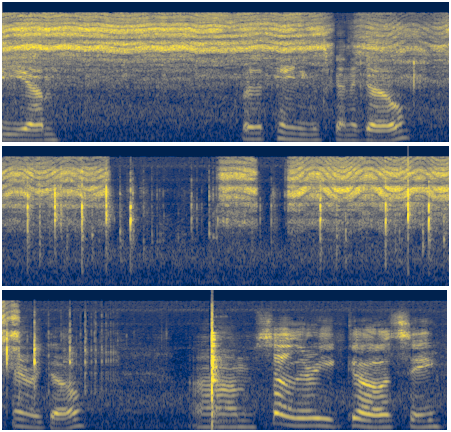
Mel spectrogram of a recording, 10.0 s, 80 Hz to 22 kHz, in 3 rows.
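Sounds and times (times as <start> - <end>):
spray paint can hissing: 0.0 - 7.0
small clicks: 2.1 - 7.6.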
